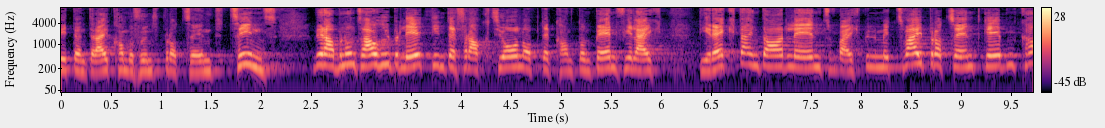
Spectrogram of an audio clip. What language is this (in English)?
Swiss German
